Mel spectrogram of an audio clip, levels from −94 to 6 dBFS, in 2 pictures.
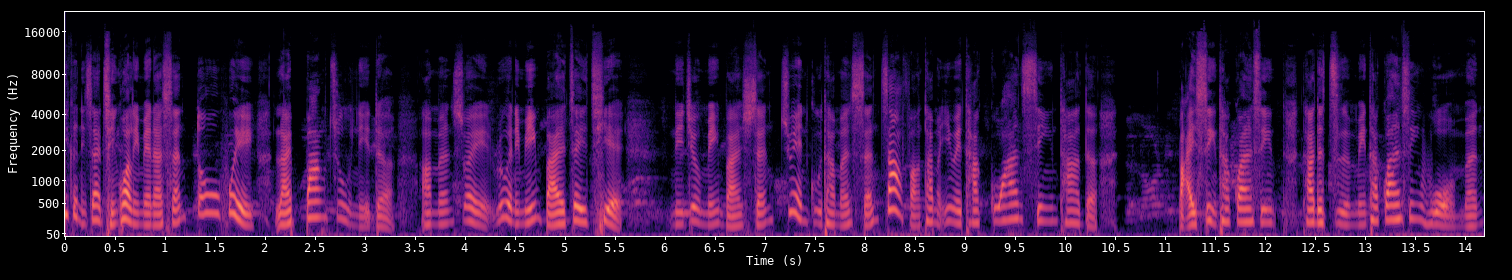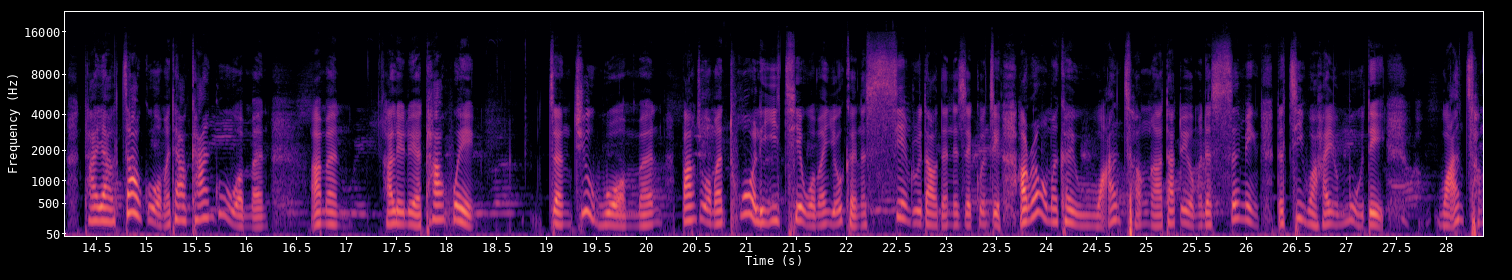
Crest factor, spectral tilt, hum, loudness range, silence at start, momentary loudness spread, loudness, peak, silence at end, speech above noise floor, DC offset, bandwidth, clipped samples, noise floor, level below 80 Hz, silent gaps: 22 dB; -5 dB/octave; none; 2 LU; 0 s; 11 LU; -30 LUFS; -8 dBFS; 0 s; 25 dB; under 0.1%; 16 kHz; under 0.1%; -55 dBFS; -54 dBFS; none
